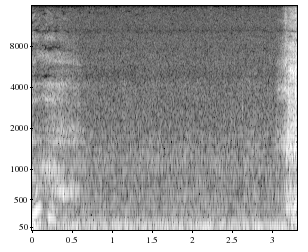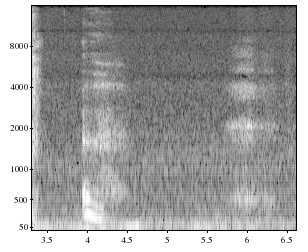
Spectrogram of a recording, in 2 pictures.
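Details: Induced, stifled allergy sneezes after hours of nasal itch: soft, muffled sneezes held behind closed lips with brief catching breaths; sneezing.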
